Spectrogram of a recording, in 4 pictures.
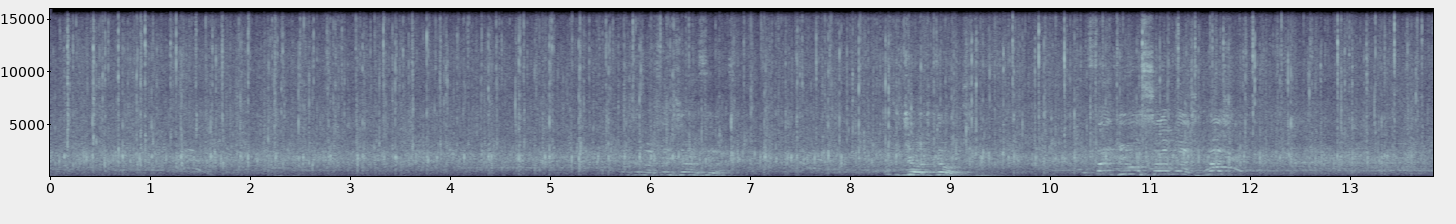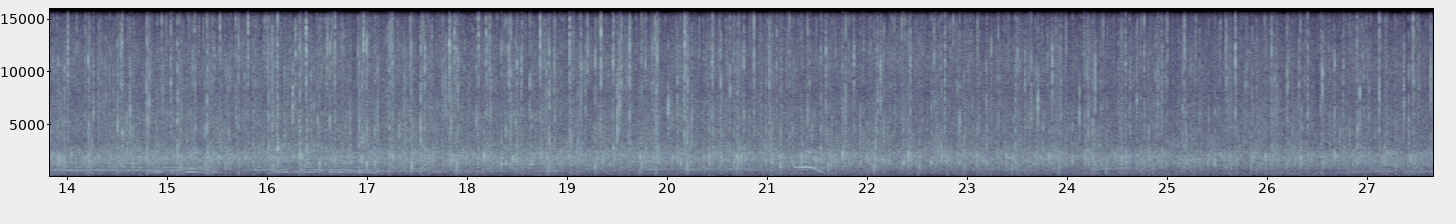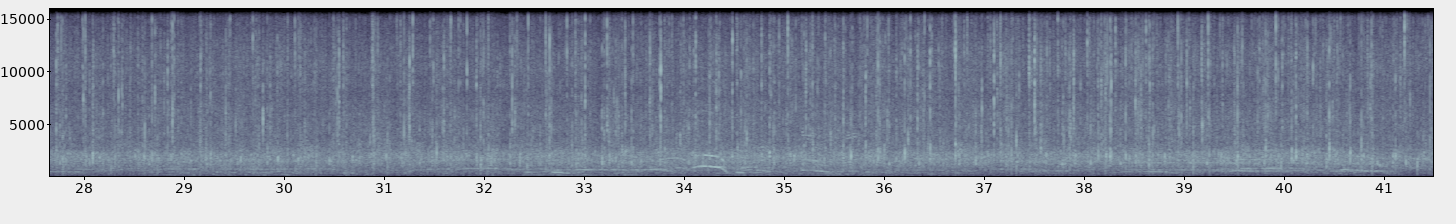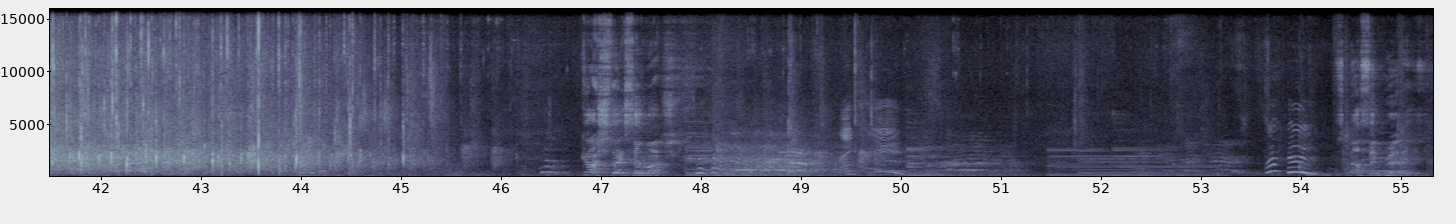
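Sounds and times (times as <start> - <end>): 
applause before encore: 0.0 - 46.8, 48.2 - 50.1
laughter: 28.6 - 30.8, 31.8 - 36.6, 47.8 - 50.0.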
